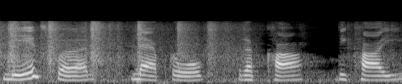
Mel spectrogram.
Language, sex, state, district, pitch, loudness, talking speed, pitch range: Hindi, female, Punjab, Pathankot, 205 Hz, -14 LUFS, 75 wpm, 195-220 Hz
